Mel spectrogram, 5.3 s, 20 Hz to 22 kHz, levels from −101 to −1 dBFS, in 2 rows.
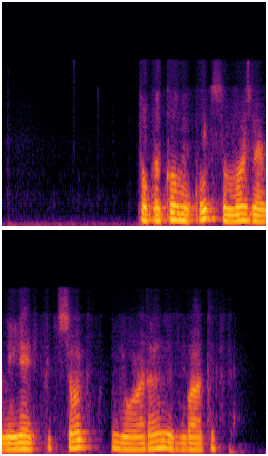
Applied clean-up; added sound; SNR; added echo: neural mask model DeepFilterNet 3.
